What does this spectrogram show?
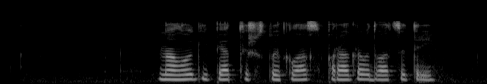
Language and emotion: Russian, neutral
